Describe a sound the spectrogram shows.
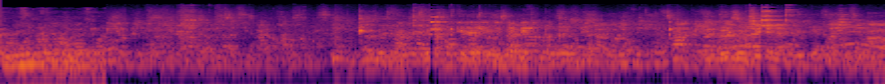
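Metal cutlery clinks lightly against a glass plate.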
